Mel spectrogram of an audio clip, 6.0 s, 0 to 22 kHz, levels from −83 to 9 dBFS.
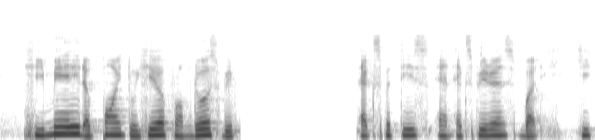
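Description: A rebuffering stall interrupts this short speech recording: partway through, the player exhausted its downloaded audio and had to halt until more data arrived. The speech drops to silence at 2.39 s and picks up again at 3.57 s, resuming at exactly the point where it broke off, so nothing is skipped. The gap simply inserts about 1.17 s of dead air into the middle of the clip.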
